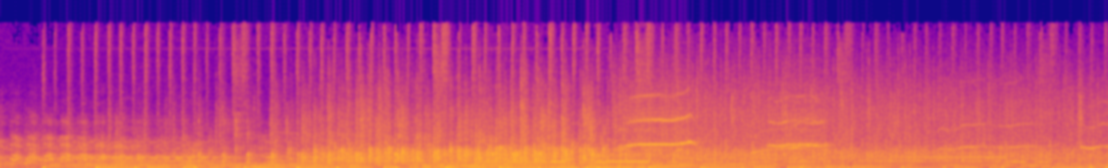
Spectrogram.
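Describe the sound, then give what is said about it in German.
A theatre audience applauds and cheers without letup at the end of a stage play, a dense, loud wash of clapping with sharp whistle-like calls rising above it and a steady tonal layer underneath. “Das Publikum ist ja völlig aus dem Häuschen, Leute.”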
